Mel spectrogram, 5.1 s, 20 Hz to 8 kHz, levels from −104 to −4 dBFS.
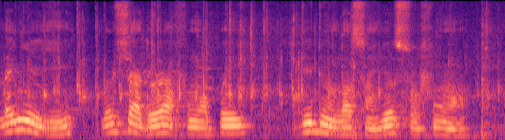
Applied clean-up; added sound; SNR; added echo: none; Livestock, farm animals, working animals; 15 dB; none.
